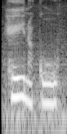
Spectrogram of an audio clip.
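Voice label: Finnish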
